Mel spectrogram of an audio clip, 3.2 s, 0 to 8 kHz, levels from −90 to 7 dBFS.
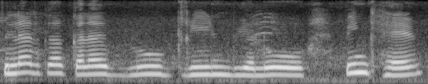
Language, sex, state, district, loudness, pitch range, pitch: Hindi, female, Uttar Pradesh, Lucknow, -12 LUFS, 225-270 Hz, 240 Hz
